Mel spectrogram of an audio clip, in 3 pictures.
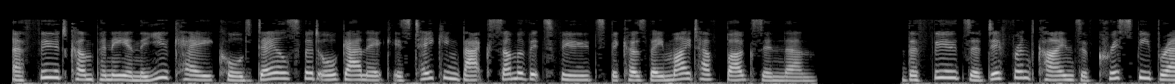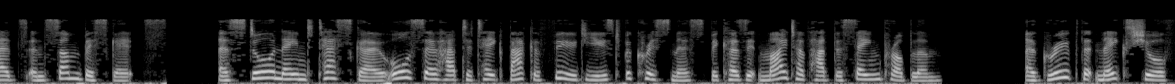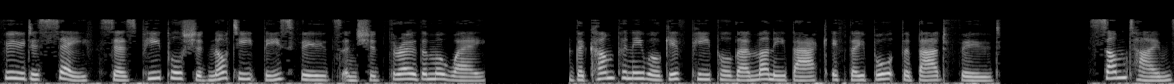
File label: English SLOW Reading; Bugs Found in Food Daylesford Organic and Tesco Tak; English Newsroom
